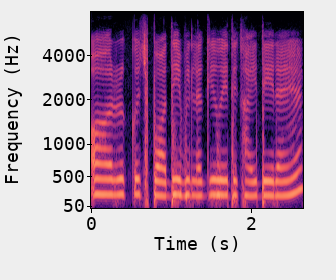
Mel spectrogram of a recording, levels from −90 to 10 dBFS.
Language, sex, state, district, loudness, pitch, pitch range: Hindi, female, Bihar, Saran, -16 LUFS, 225 Hz, 215-230 Hz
